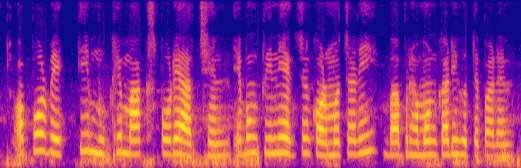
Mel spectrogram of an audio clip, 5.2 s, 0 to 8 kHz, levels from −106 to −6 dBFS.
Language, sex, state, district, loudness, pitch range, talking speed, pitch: Bengali, female, West Bengal, Alipurduar, -18 LUFS, 235-270 Hz, 150 wpm, 250 Hz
